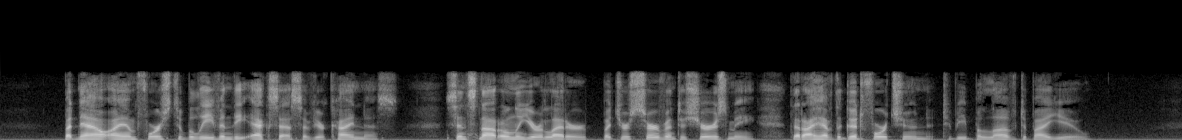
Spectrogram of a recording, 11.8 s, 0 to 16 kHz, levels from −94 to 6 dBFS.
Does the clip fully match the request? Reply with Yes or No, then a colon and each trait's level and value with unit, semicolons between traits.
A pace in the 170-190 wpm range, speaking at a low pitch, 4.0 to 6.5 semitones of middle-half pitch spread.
Yes: average, 175 wpm; low, 130 Hz; average, 4.5 semitones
